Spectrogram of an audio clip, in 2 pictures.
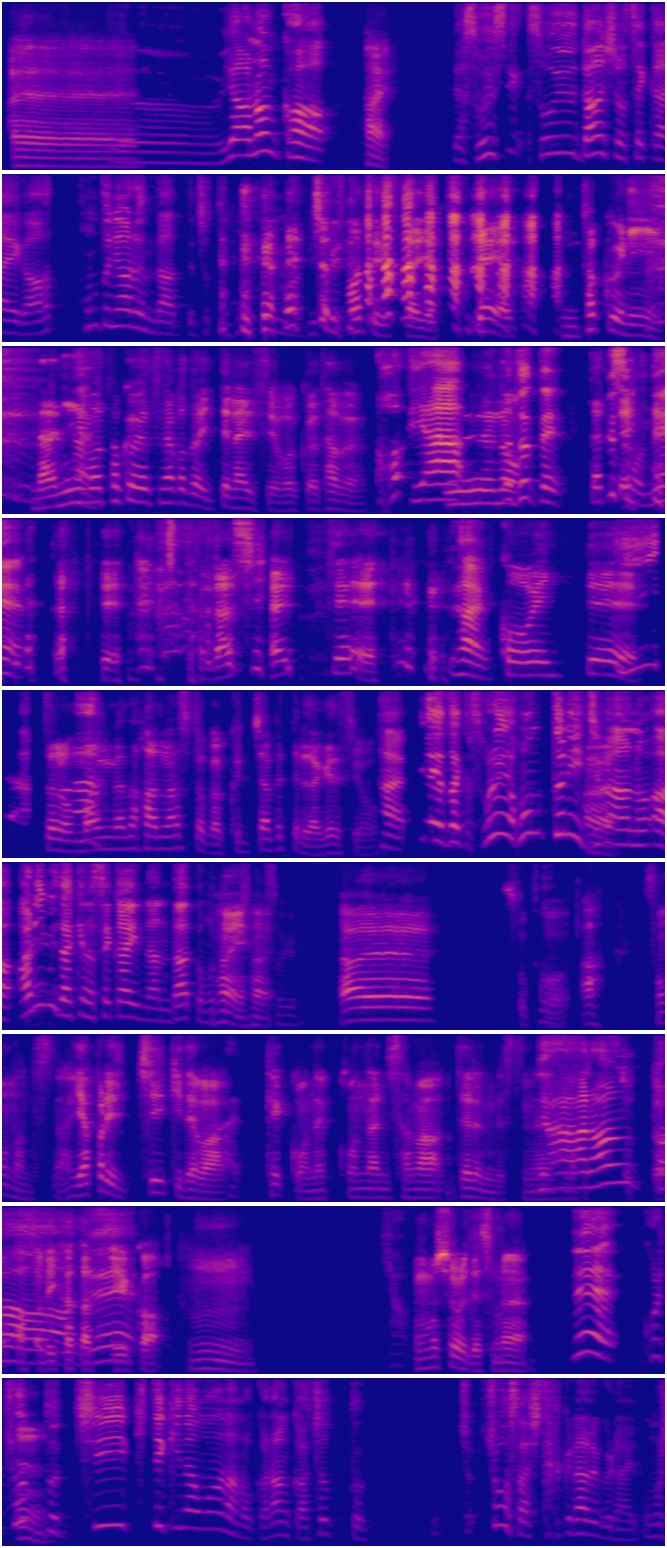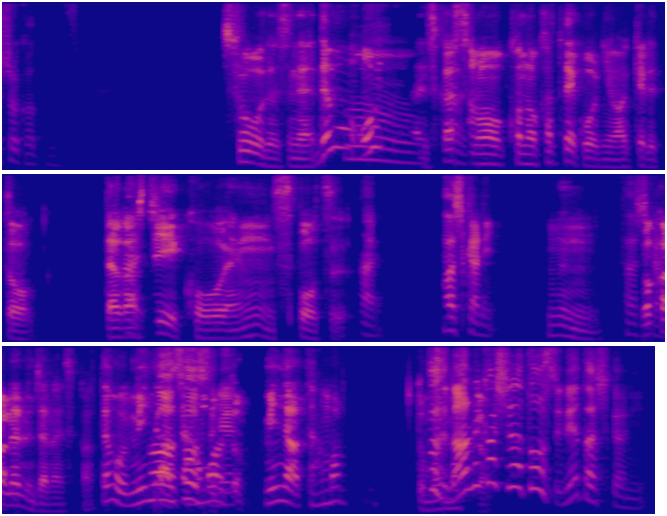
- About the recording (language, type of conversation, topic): Japanese, unstructured, 子どもの頃、いちばん楽しかった思い出は何ですか？
- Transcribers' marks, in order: drawn out: "へえ"; laugh; laugh; laughing while speaking: "だって だって話し合いって、公園行って"; laugh; "そうっす" said as "通す"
